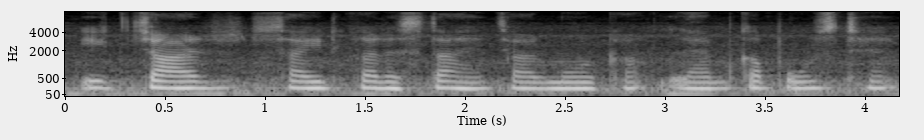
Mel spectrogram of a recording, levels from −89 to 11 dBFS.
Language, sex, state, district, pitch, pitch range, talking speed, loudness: Hindi, female, Bihar, Lakhisarai, 190 Hz, 180-195 Hz, 185 wpm, -17 LUFS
